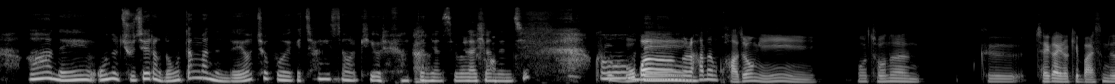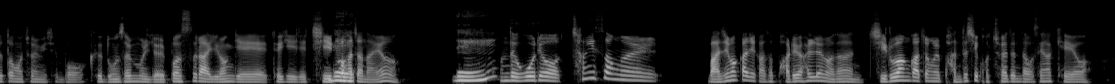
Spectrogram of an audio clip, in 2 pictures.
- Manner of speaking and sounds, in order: laugh; laughing while speaking: "그래서"; laughing while speaking: "키우려면"; other background noise
- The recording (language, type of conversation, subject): Korean, podcast, 초보자가 창의성을 키우기 위해 어떤 연습을 하면 좋을까요?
